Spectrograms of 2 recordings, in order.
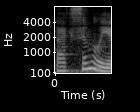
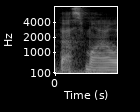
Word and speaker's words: facsimile: You're essentially operating as a digital facsimile of yourself while the body sleeps. Wait, it's pronounced facsimile? Yeah. Oh. Have you been saying fast smile or something?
